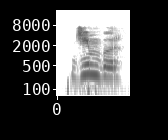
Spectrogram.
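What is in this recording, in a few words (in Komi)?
"дзимбыр", Komi, female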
